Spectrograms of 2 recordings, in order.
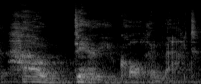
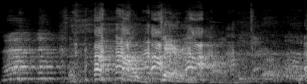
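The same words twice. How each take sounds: First: Low, slow, hushed mock outrage; soft, measured reproach, pitched well down; retold indignation. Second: High, loud, drawn-out indignation; hammed-up slow, high cry of outrage; mock outrage. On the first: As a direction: imitate an affronted man, quietly and deliberately. Retold outraged man confronting Rachel. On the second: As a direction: imitate an affronted man at full volume. Same outrage repeated, blown up.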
